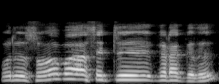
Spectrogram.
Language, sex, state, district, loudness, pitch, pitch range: Tamil, male, Tamil Nadu, Kanyakumari, -13 LUFS, 200 Hz, 190-210 Hz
